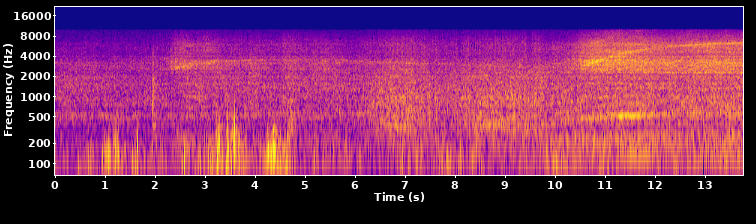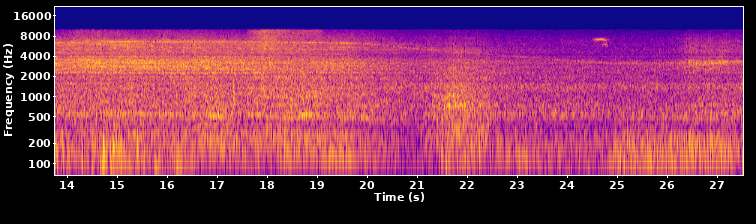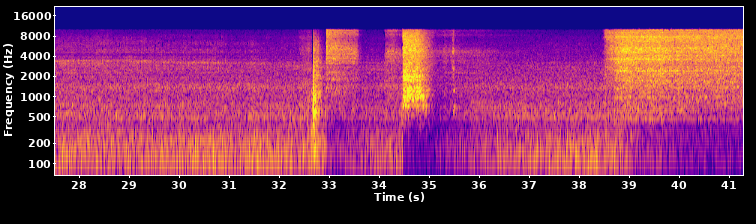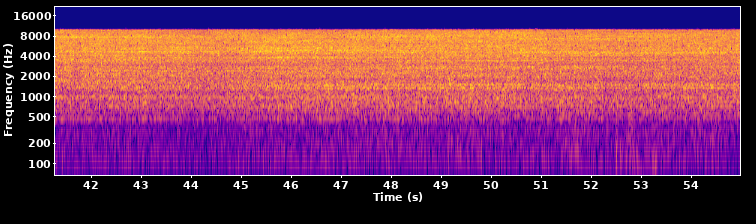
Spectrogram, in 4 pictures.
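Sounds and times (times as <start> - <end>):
truck engine running: 0.0 - 54.9
air brake hisses: 32.4 - 36.3, 38.5 - 54.9.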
